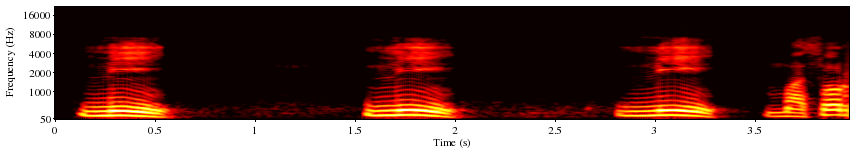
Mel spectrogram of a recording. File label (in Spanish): mazorca audio mixteco; vocabulario palabras en mixteco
